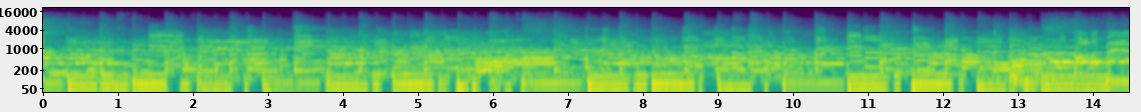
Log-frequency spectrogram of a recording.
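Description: Instrumental break in a country song: a guitar lead over bass and a steady beat, with no singing.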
